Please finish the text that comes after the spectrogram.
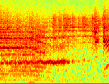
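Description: A car pulls away with tires skidding and squealing, a loud, close, sustained screech with engine noise that rises toward the end over a busy soundtrack.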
